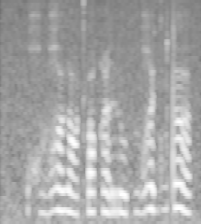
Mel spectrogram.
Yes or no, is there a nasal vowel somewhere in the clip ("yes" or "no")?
no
